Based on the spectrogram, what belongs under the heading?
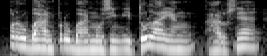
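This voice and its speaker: A middle-aged man, a pastor and marriage mentor, talking easily as a guest on a podcast, explaining in a relaxed way. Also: on the high side, quick pace. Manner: relaxed, explanatory, drifts between formal and slangy Indonesian. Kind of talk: casual podcast conversation.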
